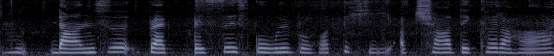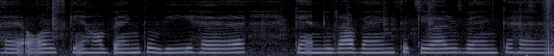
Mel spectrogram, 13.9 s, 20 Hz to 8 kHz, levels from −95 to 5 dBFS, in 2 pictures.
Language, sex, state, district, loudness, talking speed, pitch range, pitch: Hindi, female, Maharashtra, Aurangabad, -46 LUFS, 85 wpm, 210-220 Hz, 215 Hz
